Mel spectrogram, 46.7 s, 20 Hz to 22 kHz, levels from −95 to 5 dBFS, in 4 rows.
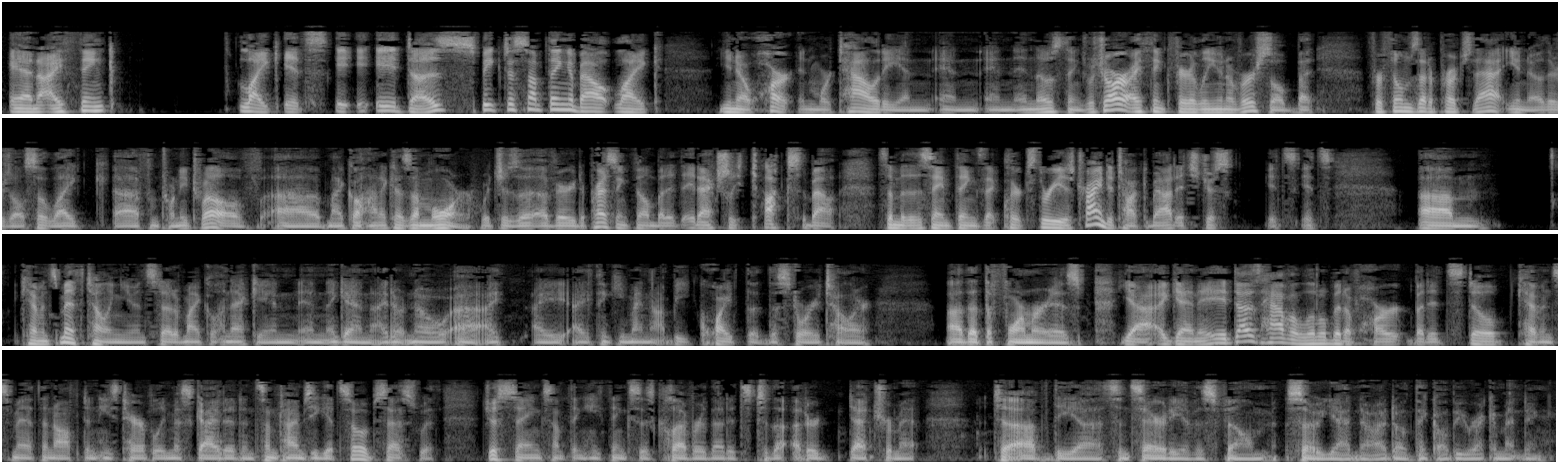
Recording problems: garbled, watery; slightly; nothing above 6 kHz

